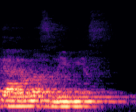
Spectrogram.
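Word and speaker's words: Carolus Linnaeus: देखिए इनका उच्चारण जो है वो कहीं कहीं पर अलग अलग होता है। जैसे कहीं पर दिया है कैरोलस लिनियस, कहीं पर दिया है कार्ल लिनी, ठीक।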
